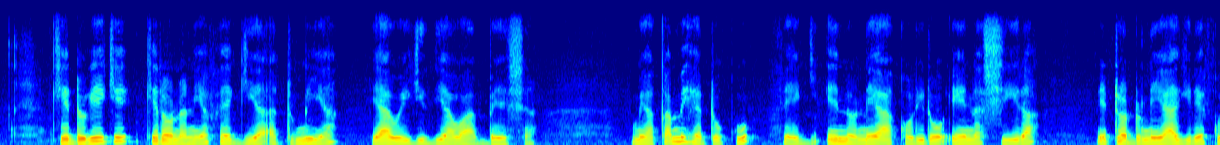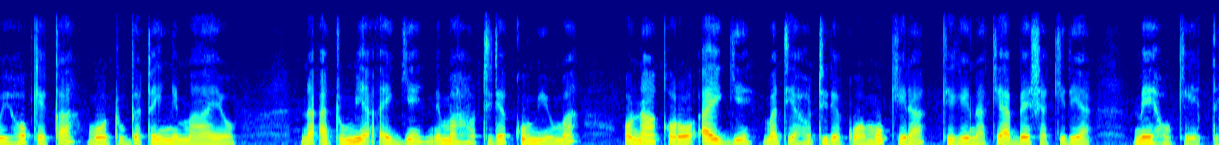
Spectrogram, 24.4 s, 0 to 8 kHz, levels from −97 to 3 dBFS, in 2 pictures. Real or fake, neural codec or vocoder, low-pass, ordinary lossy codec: fake; codec, 16 kHz, 4 kbps, FunCodec, trained on LibriTTS, 50 frames a second; 7.2 kHz; none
